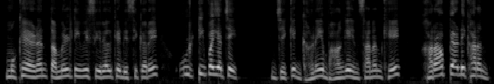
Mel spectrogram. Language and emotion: Sindhi, disgusted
